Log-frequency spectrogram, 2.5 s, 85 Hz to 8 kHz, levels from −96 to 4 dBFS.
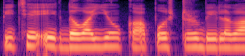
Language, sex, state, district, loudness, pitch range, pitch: Hindi, female, Haryana, Charkhi Dadri, -16 LUFS, 180-190 Hz, 180 Hz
